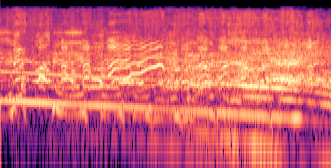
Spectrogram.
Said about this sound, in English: A squad car pulls up on the curb to deliver Commissioner Gordon to the scene of mounting mayhem.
